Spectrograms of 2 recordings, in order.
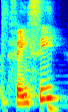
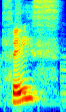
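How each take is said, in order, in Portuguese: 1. Um som de vogal extra vem depois da consoante final. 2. A palavra termina limpa na consoante. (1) "Face fica face" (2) "a gente coloca dois sons de I"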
